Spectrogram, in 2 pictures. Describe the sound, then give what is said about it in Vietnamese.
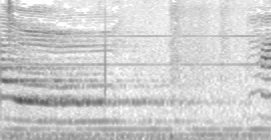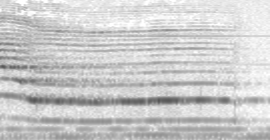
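A cat meows, its cries echoing up from a dark underground passage beneath a brick-covered stairway: two long, drawn-out tonal calls, the second beginning midway. They are fairly faint and heard alone. “Con mèo chạy xuống biến mất trong bóng tối. Chỉ để lại những tiếng kêu meo meo vọng lại như đang muốn gọi Huy đi theo.”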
